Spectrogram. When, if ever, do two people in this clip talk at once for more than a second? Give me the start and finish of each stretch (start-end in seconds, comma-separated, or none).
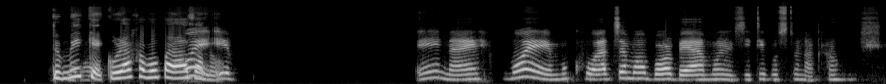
none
